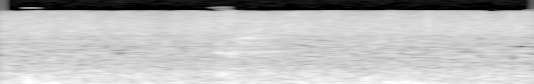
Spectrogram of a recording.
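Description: Steady rain, an even hiss of falling rain with no voice over it.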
